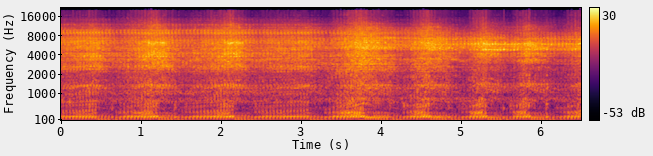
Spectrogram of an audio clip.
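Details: Triumph Tiger Cub single-cylinder engine after flooding the carburettor on a damp day thumps unevenly, beat swelling and sagging as if misfiring, stalling under load; seemed to improve once warmed up.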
